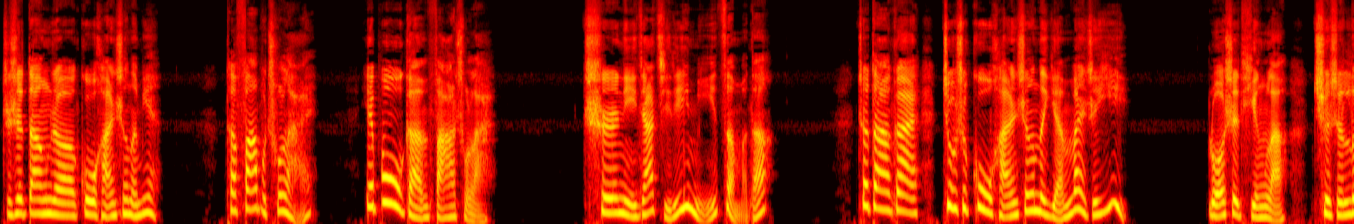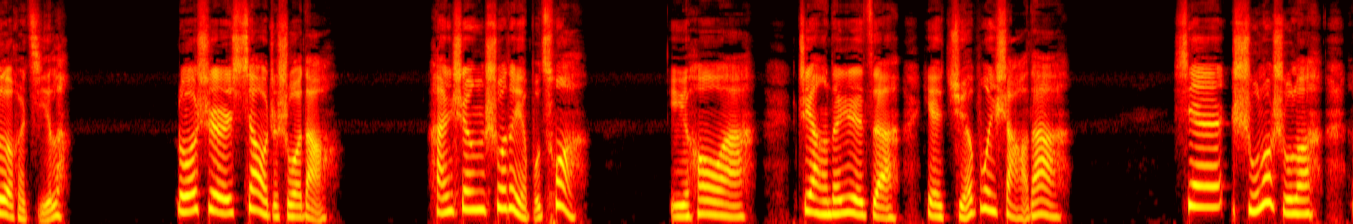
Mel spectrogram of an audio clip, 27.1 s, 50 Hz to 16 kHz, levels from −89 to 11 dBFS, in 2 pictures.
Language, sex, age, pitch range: Chinese, female, 20-39, 195-295 Hz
